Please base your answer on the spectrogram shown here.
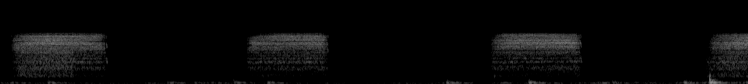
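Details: Rasping, snore-like hisses from five barn owl nestlings seen on a live nest feed, 29 August 2021. Each hiss lasts nearly a second and comes back about every two seconds, with faint low thumps in between.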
